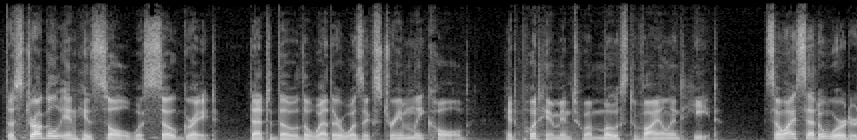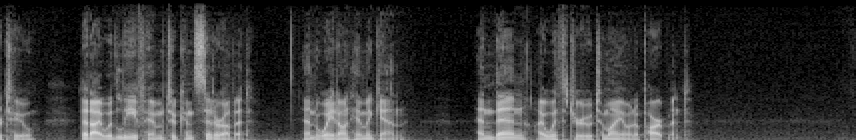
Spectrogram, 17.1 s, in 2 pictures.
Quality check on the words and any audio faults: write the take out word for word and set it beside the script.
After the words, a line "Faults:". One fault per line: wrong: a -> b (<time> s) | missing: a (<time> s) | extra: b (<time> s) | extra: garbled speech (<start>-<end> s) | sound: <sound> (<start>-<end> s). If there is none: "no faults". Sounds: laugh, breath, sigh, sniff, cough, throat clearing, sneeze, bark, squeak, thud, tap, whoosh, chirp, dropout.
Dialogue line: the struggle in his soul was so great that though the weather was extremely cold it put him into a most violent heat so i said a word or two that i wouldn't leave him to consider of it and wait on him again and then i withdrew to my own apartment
the struggle in his soul was so great that though the weather was extremely cold it put him into a most violent heat so i said a word or two that i would leave him to consider of it and wait on him again and then i withdrew to my own apartment
Faults:
wrong: wouldn't -> would (9.6 s)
